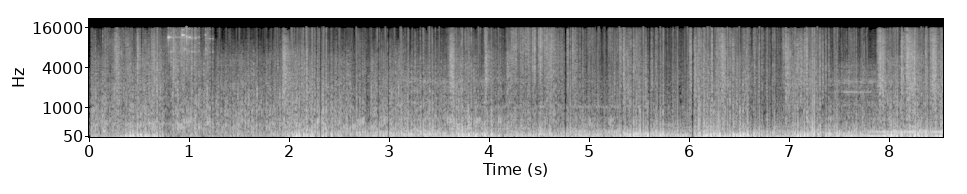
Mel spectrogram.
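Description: Quick zapping shots fire in bursts.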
